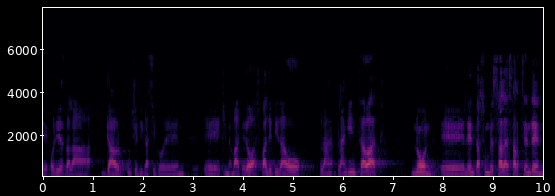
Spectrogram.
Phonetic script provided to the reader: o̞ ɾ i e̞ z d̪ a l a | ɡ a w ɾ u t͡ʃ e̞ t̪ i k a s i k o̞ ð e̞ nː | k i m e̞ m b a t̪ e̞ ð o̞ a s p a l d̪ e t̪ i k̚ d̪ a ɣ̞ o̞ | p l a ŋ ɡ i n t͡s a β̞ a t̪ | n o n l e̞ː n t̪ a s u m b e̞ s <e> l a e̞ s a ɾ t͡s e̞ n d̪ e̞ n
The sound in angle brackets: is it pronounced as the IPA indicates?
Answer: no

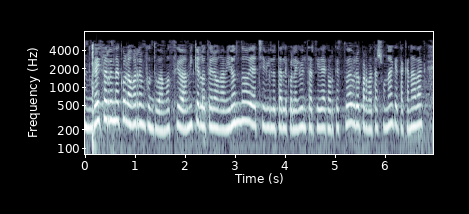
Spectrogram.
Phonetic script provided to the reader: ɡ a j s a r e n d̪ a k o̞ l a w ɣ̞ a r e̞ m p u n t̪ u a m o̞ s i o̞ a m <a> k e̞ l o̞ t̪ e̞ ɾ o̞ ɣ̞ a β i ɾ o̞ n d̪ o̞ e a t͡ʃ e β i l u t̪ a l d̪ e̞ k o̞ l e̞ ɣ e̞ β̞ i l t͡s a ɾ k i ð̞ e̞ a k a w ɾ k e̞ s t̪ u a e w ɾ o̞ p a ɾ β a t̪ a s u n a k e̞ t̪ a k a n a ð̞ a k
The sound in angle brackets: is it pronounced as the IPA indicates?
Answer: no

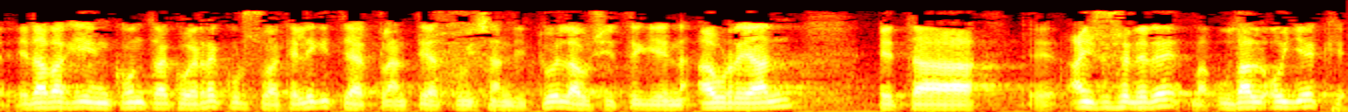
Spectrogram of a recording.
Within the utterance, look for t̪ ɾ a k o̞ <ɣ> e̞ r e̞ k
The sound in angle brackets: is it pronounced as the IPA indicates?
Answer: no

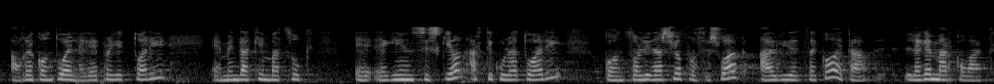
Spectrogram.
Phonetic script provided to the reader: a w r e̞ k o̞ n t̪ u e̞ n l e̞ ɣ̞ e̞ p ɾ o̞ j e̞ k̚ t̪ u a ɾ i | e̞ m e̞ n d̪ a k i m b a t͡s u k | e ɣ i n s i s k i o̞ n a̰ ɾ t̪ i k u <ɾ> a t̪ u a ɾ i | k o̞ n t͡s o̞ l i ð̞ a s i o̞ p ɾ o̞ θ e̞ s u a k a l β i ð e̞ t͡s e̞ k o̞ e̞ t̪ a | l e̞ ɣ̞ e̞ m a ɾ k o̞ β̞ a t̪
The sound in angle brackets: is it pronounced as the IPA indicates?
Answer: no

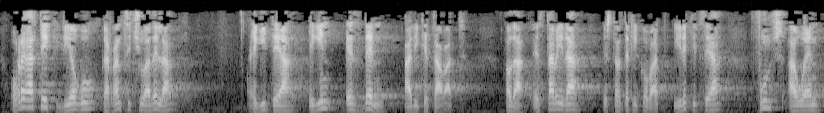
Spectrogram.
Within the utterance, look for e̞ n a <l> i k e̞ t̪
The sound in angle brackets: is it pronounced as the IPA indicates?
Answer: no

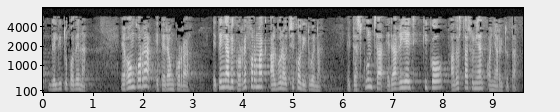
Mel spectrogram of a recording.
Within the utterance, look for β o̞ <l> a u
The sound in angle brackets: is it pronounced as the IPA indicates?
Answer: no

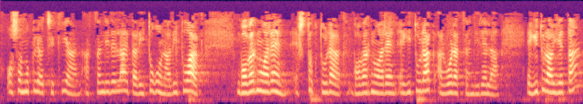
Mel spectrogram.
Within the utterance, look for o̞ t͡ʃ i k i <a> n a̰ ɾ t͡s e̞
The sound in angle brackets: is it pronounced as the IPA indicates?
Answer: yes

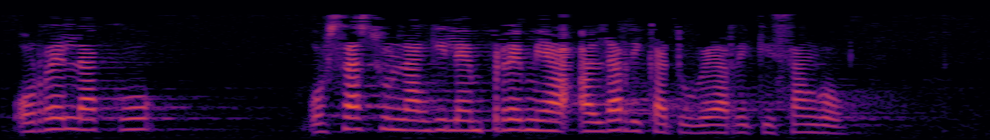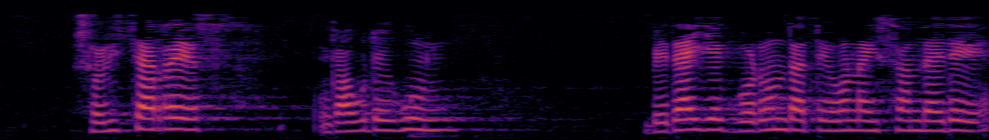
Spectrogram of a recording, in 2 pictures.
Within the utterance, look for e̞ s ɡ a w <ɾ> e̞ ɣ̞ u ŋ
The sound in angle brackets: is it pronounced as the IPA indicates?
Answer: yes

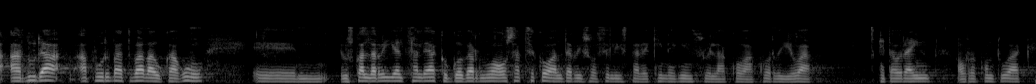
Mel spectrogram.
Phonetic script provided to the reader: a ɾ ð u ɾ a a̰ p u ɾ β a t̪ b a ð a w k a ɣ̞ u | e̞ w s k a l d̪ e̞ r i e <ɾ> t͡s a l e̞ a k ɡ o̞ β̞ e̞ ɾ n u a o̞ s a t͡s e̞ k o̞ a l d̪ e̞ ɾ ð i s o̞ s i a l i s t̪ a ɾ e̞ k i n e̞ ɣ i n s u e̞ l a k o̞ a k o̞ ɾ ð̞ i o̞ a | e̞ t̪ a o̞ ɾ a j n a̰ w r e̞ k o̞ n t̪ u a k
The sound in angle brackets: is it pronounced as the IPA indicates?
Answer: no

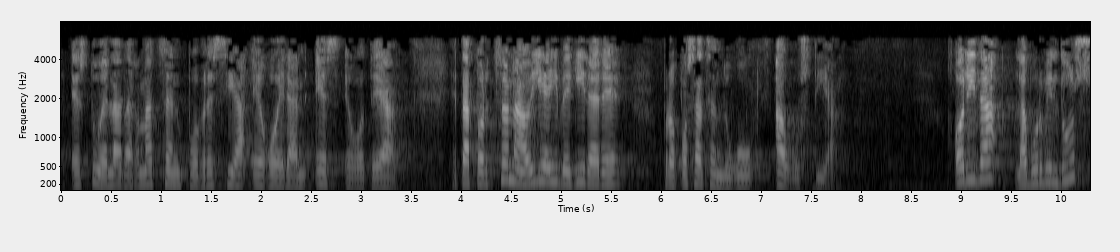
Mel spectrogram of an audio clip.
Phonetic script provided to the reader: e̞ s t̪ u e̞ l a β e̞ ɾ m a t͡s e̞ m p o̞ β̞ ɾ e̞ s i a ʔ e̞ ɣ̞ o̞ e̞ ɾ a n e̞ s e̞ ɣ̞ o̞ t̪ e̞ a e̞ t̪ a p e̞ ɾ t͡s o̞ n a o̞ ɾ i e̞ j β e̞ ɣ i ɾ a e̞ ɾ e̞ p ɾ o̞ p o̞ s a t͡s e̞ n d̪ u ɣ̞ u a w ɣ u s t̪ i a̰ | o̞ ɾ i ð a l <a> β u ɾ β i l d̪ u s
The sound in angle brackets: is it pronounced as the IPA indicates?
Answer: yes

